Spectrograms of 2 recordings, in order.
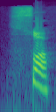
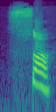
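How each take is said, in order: First: The consonant is heavy, with emphatic backing. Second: The same.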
